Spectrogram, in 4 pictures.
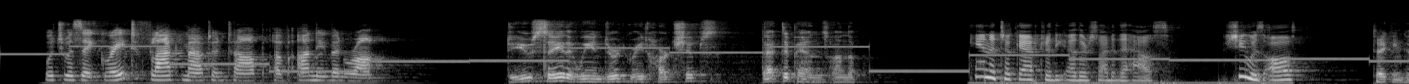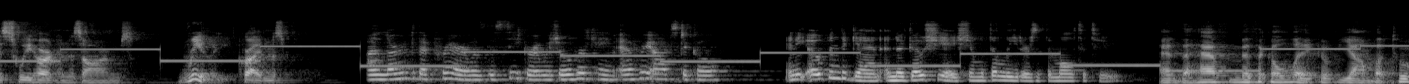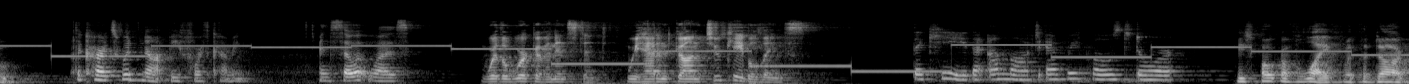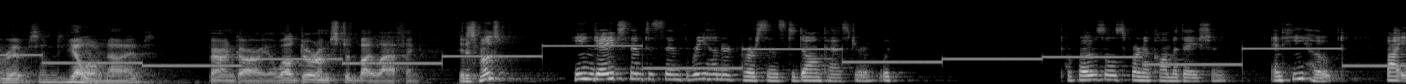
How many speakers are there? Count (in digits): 9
